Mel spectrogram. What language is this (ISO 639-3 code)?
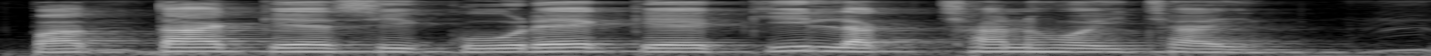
mag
